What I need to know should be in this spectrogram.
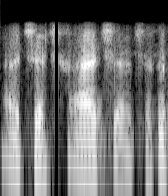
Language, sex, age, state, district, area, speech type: Assamese, male, 60+, Assam, Kamrup Metropolitan, urban, conversation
